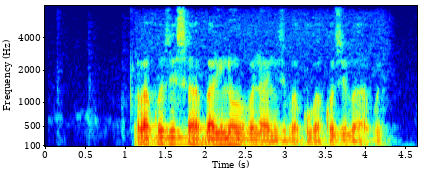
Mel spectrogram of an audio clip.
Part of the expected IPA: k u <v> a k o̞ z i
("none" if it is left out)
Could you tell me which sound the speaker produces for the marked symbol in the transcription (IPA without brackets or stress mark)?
β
